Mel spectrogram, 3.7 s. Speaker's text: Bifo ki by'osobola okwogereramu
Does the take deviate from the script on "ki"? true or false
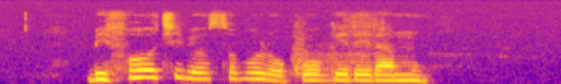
false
